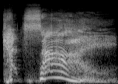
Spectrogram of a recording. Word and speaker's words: Cat'Sai: And an Elektra Catwoman mashup named Cat'Sai, but that's an S-A-I, get it? Because she has size. Like cat, Sai.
